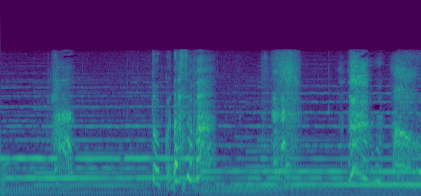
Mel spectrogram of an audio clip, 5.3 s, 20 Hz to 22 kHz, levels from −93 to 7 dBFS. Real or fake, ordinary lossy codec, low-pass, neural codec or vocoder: real; none; none; none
